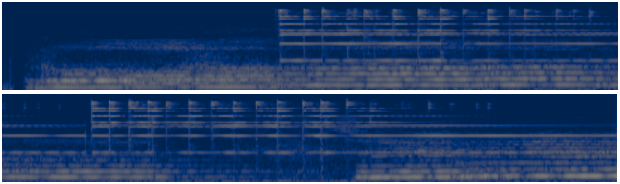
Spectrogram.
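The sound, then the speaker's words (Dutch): A bright, shimmering bell rings in two bursts over steady, sustained, soft organ chords that shift pitch, all moderately loud, with no voices, in an icy-cold church during a service as the audience begins the Rorate. “Bij het gerinkel van de bel en het zachte orgelspel hief de gelovigen het Rorate, dauwt hemelen dauwt, aan en dan had ik het reeds lekker warm.”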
